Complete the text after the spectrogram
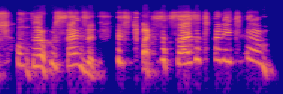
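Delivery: tickled by his own joke; gleeful Scrooge. Acted. Scrooge plotting the turkey gift, high and gleeful.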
